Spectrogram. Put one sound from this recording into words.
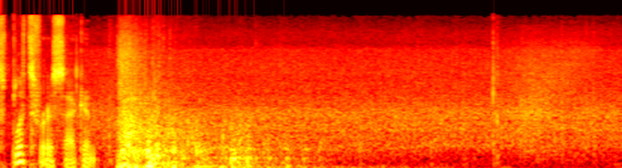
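Rain falls steadily.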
